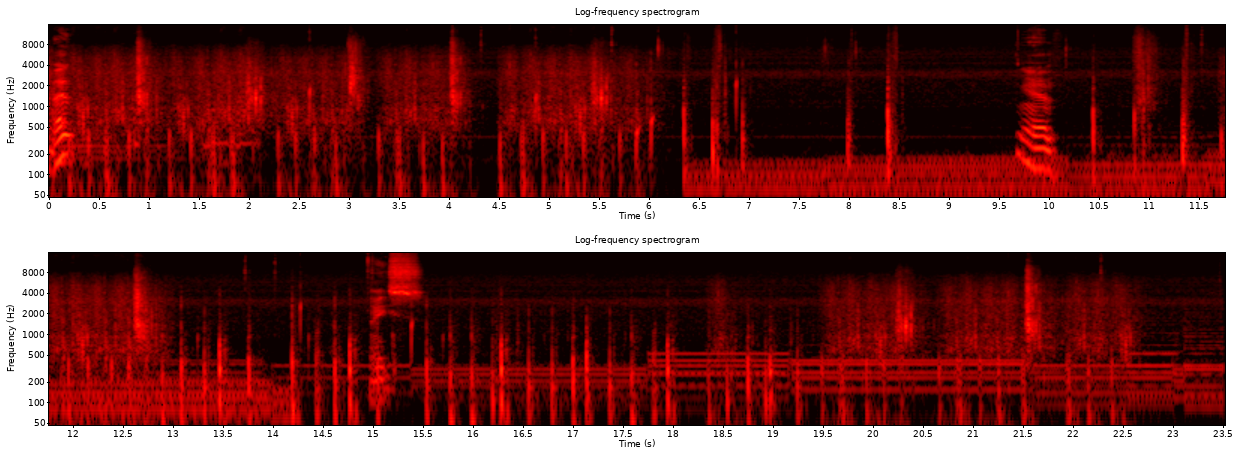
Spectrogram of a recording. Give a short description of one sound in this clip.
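Blocks crunch in quick, repeated knocks as they are dug.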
